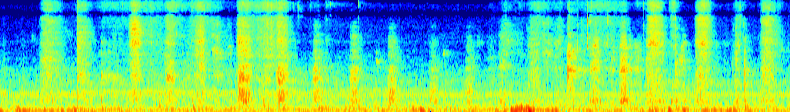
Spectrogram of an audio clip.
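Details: Male Golden Retriever, companion to a rescue kitten at home, panting in quick breathy bursts spread across the range, several each second, with a faint steady electrical hum underneath.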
